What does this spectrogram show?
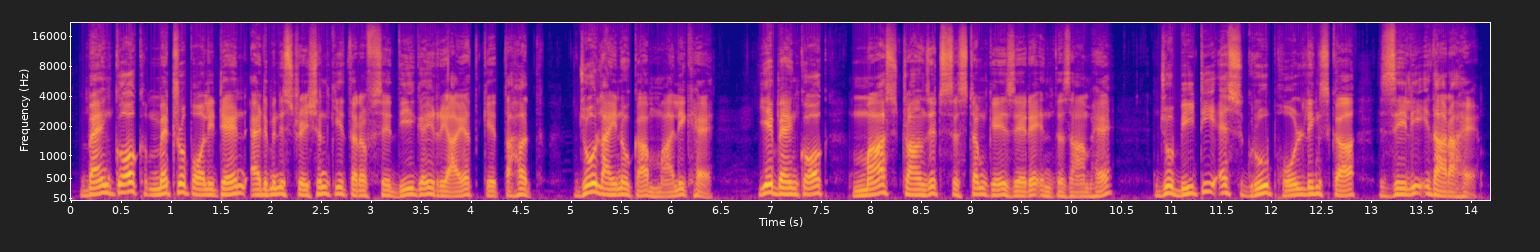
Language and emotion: Urdu, neutral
